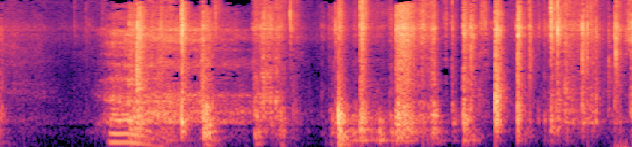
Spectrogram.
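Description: A short exclamation, "Ah!", about a second in, then a run of scuffs, knocks and rustling from moving about among wooden boards and debris.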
